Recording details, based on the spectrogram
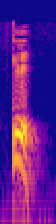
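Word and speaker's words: こ: 자, 그러면 마지막으로 코를 보겠습니다. 코라고 하는 것도요. 단어의 첫음에 쓰였을 때는 코 하고 발음을 하시고 첫음이 아닐 때는 꼬 하는 식으로 발음을 하시면 되겠고 글자를 쓰는 방법은 다음과 같습니다.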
